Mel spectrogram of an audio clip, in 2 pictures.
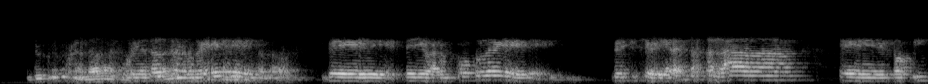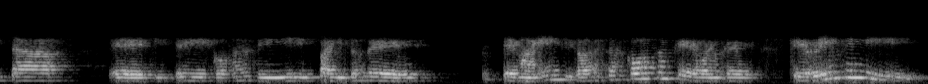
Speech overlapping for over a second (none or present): present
